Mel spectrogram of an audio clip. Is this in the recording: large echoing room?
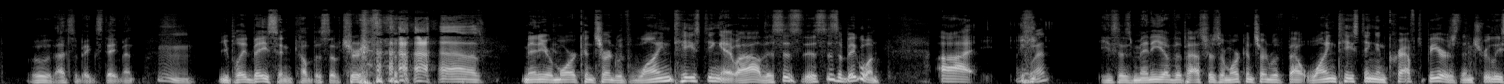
no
